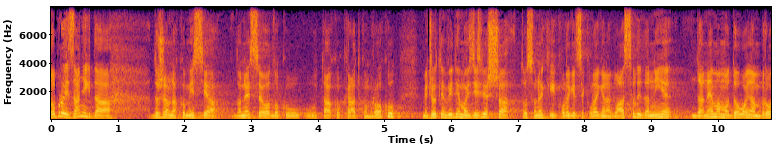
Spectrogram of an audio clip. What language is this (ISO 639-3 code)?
hrv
